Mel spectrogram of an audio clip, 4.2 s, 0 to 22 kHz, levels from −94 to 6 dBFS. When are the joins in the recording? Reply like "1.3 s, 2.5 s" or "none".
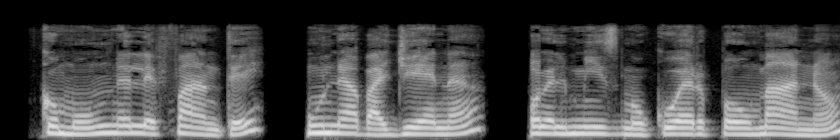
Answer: none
